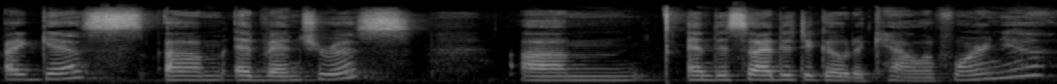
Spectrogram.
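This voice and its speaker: Recorded very cleanly against a silent background, a woman with an American accent speaks at a very slow pace, medium in pitch, with ordinary pitch variation. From New Mexico, US Southwest (Santa Fe). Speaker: community leader, interviewee. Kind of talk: oral history interview.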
